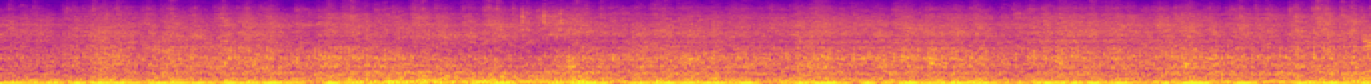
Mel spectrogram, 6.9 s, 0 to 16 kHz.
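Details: '55 Chevy Nomad supercharged engine with Turbo 350, first fire after a suspected no-spark; deep, steady, even rumble, quiet through the mufflers, no ticks or knocks; exhaust loose and banging; normal idle.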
